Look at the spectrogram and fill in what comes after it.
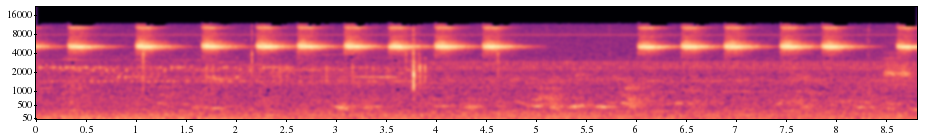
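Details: Cricket chirping inside a house after wandering in, unseen. Bright high-pitched pulses come in a rapid run, falter with a brief click midway, then resume as an even series of ringing chirps after a short silence.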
